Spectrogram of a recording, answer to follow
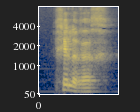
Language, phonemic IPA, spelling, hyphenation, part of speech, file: Dutch, /ˈɣɪ.lə.rəx/, gillerig, gil‧le‧rig, adjective, Nl-gillerig.ogg
- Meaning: prone to shrieking or screaming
